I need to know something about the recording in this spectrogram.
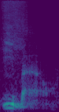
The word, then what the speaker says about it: Yibao: and it's made from China it's called a ebal it's spelled y i b AO it's uh small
